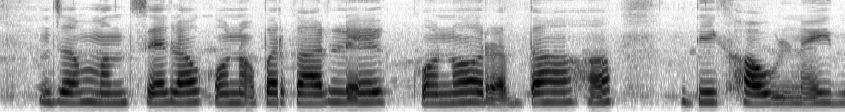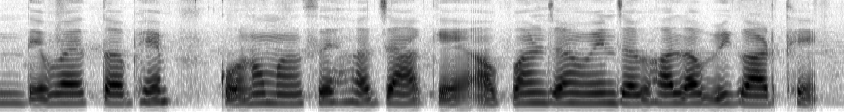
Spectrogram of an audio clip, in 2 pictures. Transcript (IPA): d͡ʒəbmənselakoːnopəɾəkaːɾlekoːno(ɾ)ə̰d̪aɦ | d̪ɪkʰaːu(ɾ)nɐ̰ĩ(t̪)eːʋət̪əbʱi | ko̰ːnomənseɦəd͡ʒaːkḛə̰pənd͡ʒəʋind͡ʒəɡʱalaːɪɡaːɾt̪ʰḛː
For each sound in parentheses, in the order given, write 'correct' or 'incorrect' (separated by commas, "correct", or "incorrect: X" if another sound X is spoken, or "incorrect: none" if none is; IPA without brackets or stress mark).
correct, incorrect: l, incorrect: d̪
